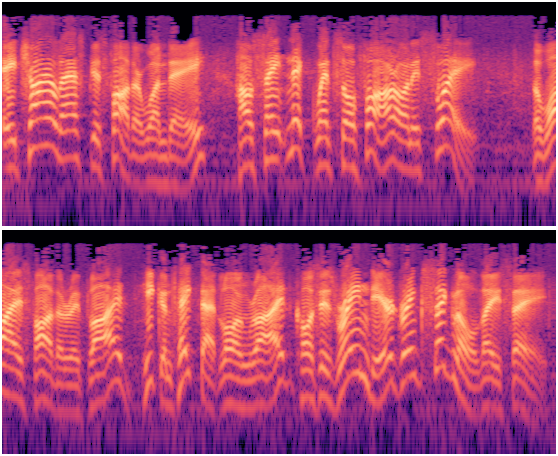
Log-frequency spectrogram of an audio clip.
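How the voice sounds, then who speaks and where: A man's voice: fairly high pitch, huge pitch swings, measured pace, sharp tone. An American man announcing for a sponsor on 1940s radio in a polished, jovial, projected way. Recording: dull 1940s radio recording, music behind.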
